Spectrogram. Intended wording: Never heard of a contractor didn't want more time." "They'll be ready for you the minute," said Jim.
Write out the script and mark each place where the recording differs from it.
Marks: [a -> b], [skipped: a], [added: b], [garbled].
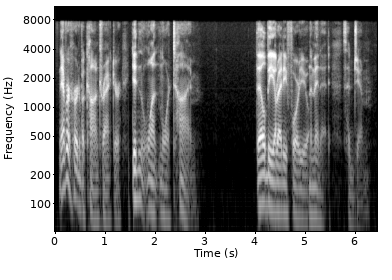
Never heard of a contractor didn't want more time." "They'll be ready for you the minute," said Jim.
